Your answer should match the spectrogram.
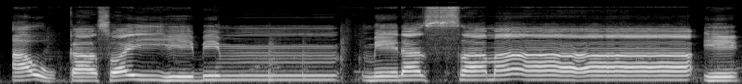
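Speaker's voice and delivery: slow Quranic recitation with long-held vowels; measured reciting, pauses between phrases; model recitation. Shown as a demonstration. Teacher leading learners to read along, slow recitation. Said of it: "এবার এখান থেকে আমার সাথে পড়ুন".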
